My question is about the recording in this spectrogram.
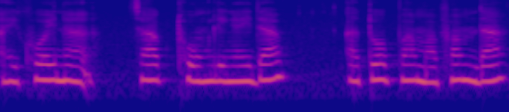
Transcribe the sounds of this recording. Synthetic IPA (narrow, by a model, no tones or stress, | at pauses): ɐjkʰojnɐ | t͡ʃak̚tʰoŋliŋajdɐː | topːɐmɐpʰɐmdɐ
